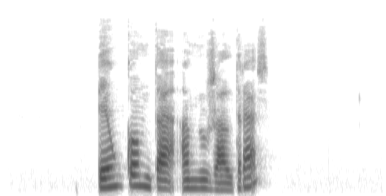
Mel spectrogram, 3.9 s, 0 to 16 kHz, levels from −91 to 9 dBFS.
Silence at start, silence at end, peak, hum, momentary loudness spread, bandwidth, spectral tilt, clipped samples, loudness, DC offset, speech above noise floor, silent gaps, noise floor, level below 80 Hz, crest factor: 1 s; 1.2 s; -12 dBFS; none; 6 LU; 9.8 kHz; -7 dB/octave; under 0.1%; -29 LUFS; under 0.1%; 55 dB; none; -83 dBFS; -80 dBFS; 20 dB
